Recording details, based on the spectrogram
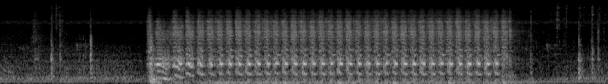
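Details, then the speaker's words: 1986 Peugeot 505 V6 with months-long intermittent no-start, owner suspects a wiring fault: steady, even cranking for about three and a half seconds, never catching or firing. Cranks but no start, cause still unknown. "Okay, the issue is still there, obviously. Still there."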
